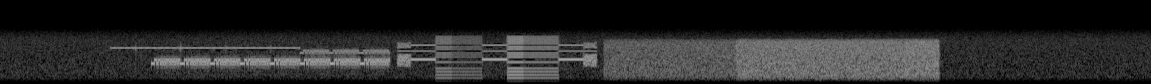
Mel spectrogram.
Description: Dial-up modem handshake (V.34 or later), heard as a whistle, warbles, then hiss, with phone line noise.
